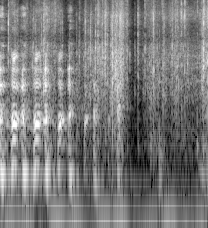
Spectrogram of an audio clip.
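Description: Glossy gift wrapping crinkling as a present is unwrapped, with laughter in the first second.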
